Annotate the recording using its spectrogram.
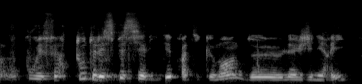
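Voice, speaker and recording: This man speaks with a Toulouse accent. His pace is moderate. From southern France, Toulouse. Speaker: engineering school representative. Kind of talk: conference presentation. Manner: hesitant, many fillers.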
